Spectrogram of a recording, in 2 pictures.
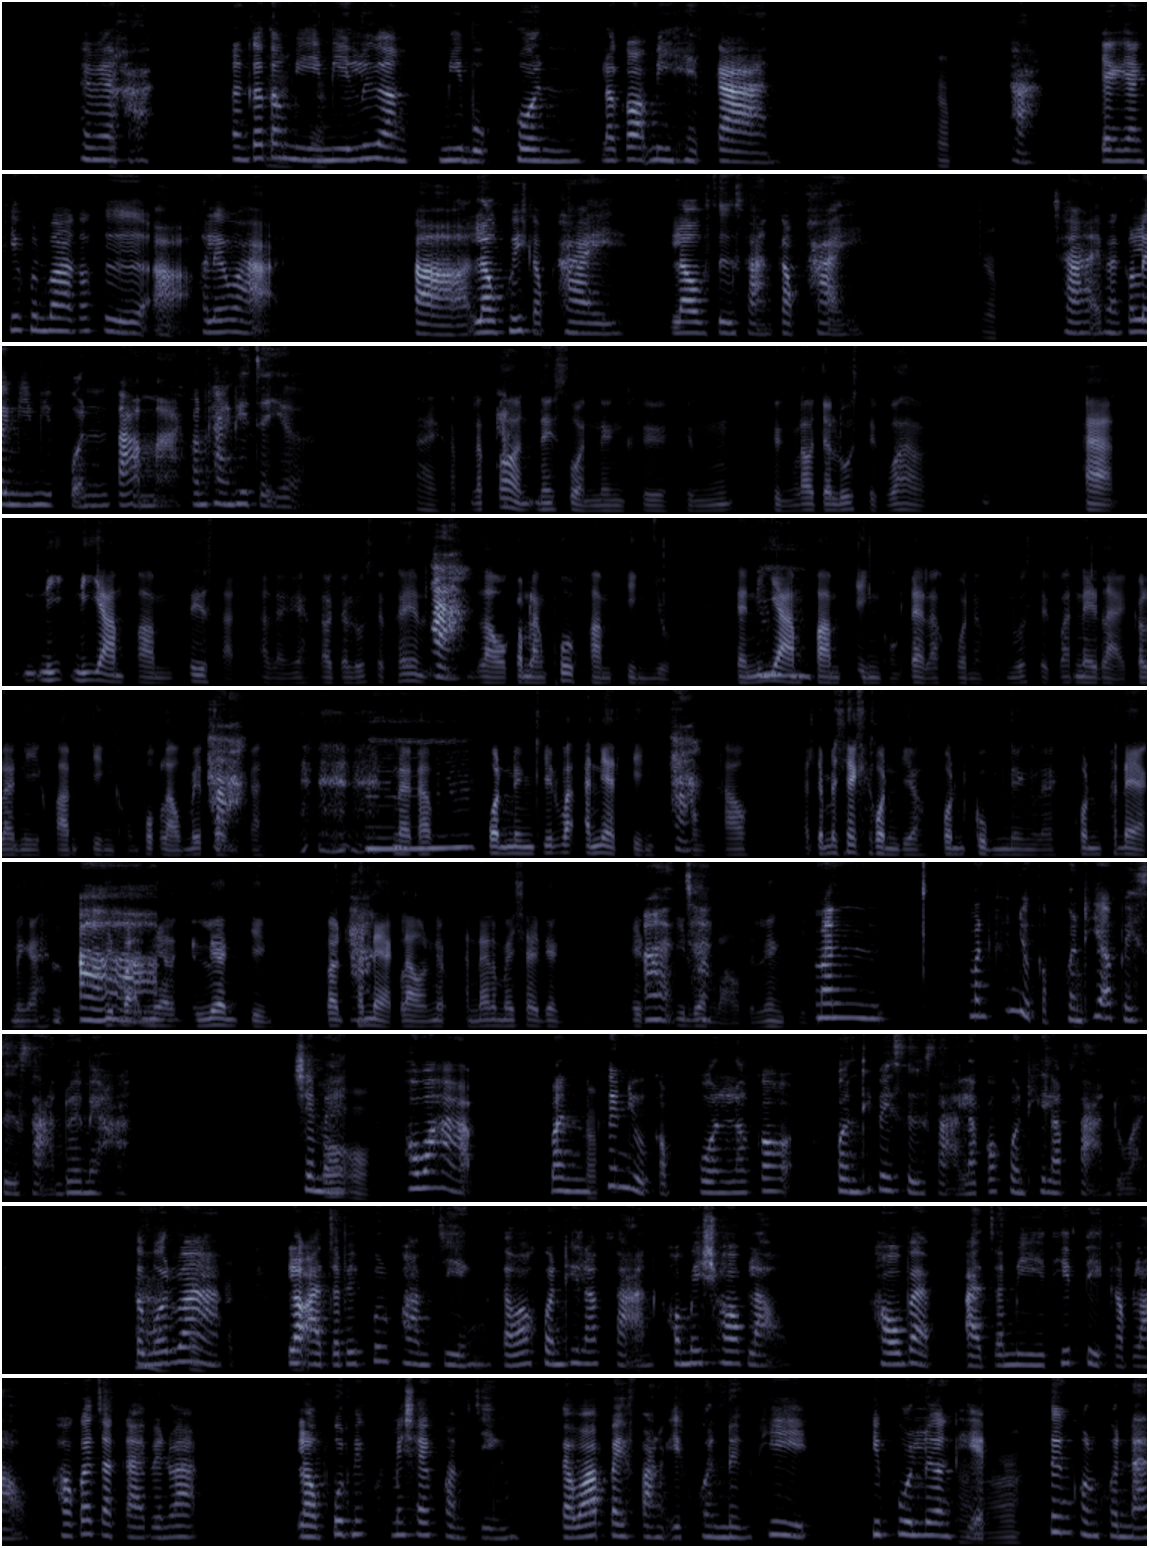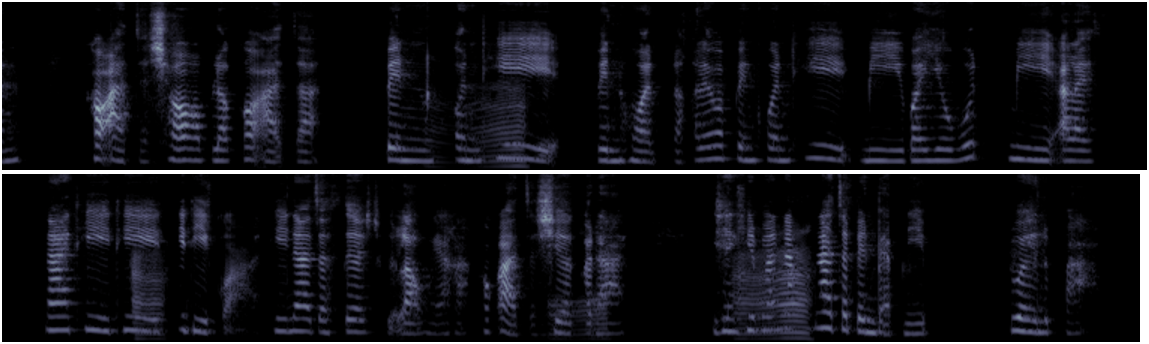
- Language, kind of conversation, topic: Thai, unstructured, เมื่อไหร่ที่คุณคิดว่าความซื่อสัตย์เป็นเรื่องยากที่สุด?
- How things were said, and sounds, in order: chuckle; tapping; tsk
